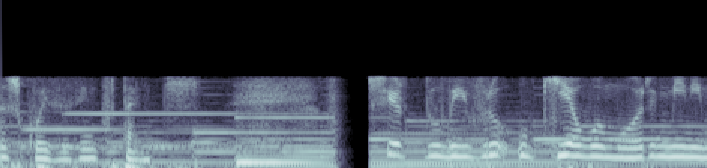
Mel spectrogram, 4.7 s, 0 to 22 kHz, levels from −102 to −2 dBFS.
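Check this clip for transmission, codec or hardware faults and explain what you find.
One real problem shows up: a long network dropout from about 2.22 to 2.47 s. The sound carries on as a fading buzz for roughly a fifth of a second, then drops to near silence before picking back up, with that stretch simply gone. That's most likely packets failing to arrive, with the receiver stretching the last audio it had to cover the hole until there was nothing left to stretch. The whole clip is band-limited with nothing above 4 kHz, which fits a G.711 A-law call path running normally.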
